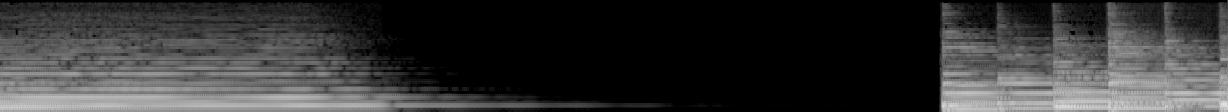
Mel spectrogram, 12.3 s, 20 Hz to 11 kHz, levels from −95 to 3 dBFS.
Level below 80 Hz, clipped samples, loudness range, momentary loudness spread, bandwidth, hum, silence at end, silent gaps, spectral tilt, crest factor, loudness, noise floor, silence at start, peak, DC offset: -56 dBFS; under 0.1%; 15 LU; 12 LU; 9.6 kHz; none; 0 s; 8.60-9.26 s; -8.5 dB/octave; 20 dB; -22 LUFS; under -90 dBFS; 0 s; -4 dBFS; under 0.1%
